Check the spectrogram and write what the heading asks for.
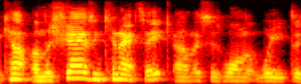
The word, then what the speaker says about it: QinetiQ: Kinetic, and this is spelt just so if you're looking it up as an investor, it's QINETIQ, and ticker is QQ. 2.2 billion market cap, and the shares in Kinetic, and this is one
